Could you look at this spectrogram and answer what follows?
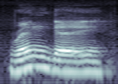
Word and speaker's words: Renge: Because I want to just go through the syllables first. Myoho, the mystic or wonderful law, the universal principle of life. Renge, the lotus flower which blooms and produces seeds, simultaneously symbolizing the cause and effect of Buddhahood.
